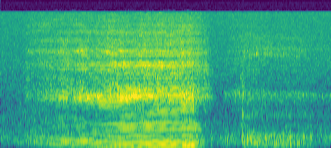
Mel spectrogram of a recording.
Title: Cali snoring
